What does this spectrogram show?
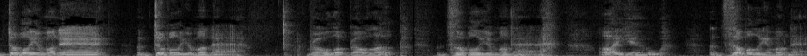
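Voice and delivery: ordinary delivery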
